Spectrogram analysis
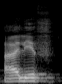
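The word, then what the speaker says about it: ألف: आ लिफ़, हमज़ा ज़बर आ, लाम फ़ा लिफ़, अलिफ़ अलिफ़ अलिफ़।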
